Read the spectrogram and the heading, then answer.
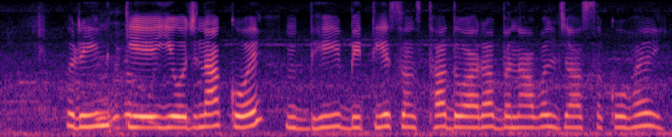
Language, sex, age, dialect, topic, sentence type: Magahi, female, 25-30, Southern, banking, statement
